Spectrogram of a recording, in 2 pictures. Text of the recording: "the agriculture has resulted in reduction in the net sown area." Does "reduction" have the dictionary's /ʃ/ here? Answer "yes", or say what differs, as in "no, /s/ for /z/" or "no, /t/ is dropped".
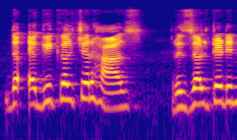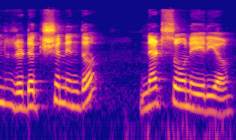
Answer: yes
